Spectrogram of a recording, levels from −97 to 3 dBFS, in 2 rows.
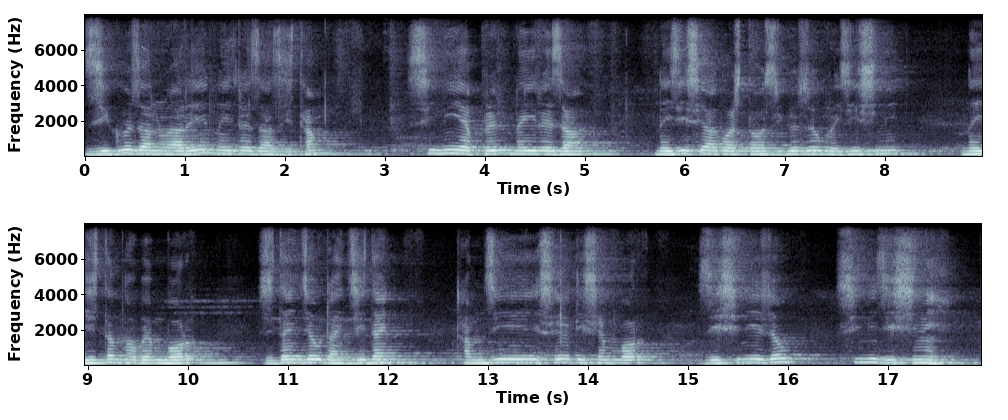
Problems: constant background noise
